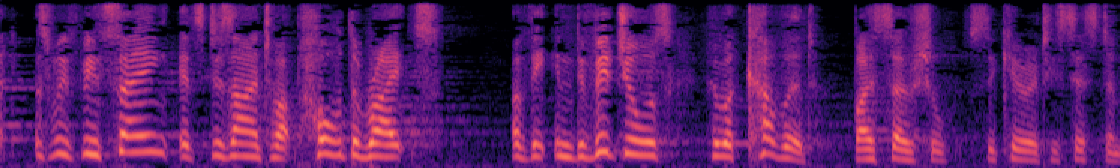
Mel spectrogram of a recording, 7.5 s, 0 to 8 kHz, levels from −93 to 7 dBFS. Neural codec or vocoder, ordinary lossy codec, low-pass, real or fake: none; none; 7.2 kHz; real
